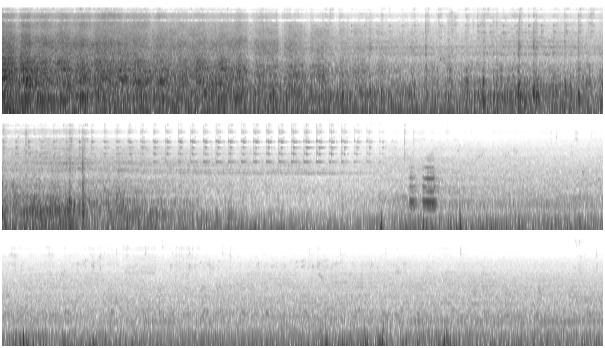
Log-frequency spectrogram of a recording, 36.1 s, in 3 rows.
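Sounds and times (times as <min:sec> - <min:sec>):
freight train rumbling: 0:00.0 - 0:36.0
short train toot: 0:20.0 - 0:21.1.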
